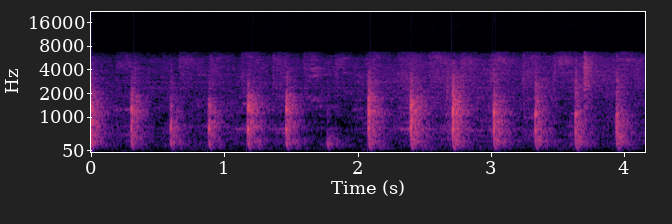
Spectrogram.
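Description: Cleaver chopping steadily on a wooden chopping block, about three strokes a second, each stroke ringing briefly.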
